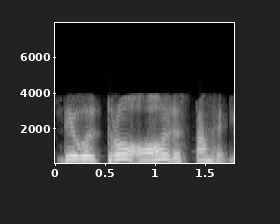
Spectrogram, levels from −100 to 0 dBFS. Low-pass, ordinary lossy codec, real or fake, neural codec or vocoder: 7.2 kHz; AAC, 16 kbps; fake; vocoder, 22.05 kHz, 80 mel bands, Vocos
